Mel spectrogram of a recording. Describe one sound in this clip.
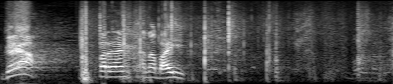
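A hand slaps a man sharply.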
